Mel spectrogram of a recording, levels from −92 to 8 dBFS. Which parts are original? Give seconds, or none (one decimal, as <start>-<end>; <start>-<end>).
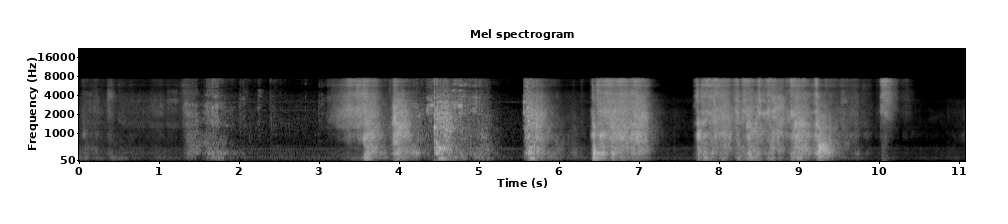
1.4-3.1; 4.2-5.7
